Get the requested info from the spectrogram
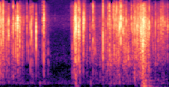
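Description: Plastic crinkling as hands handle a clear poly bag holding a plush toy and rummage in a black plastic garbage bag. The crinkles come in a crackly run with a short pause in the middle and a soft thump near the end.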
